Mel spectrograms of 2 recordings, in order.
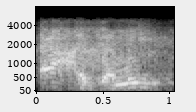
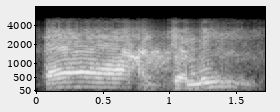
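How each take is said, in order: First: Only one glottal stop is heard at the start. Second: The vowel between the two glottal stops is lengthened. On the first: "بهمزة واحدة" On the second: "بمد الهمزة الثانية"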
